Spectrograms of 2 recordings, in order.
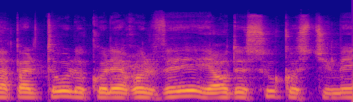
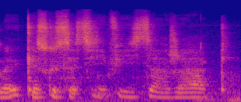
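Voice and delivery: very soft, as if half mad; hushed distraught mother; low, frantic murmur; 8 dB quieter than usual. A narrator's reading. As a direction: say it under your breath, despairing. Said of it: "disant tout bas comme une folle".

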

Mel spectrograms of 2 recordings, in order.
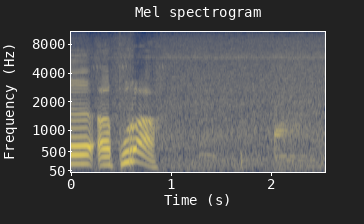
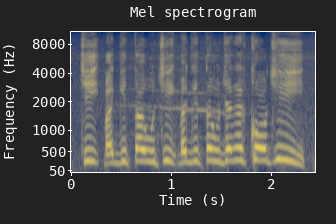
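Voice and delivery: urgent plea; 8 semitones higher than usual. Real, not acted. Urgent plea during scare.

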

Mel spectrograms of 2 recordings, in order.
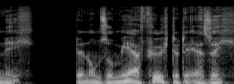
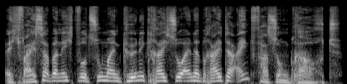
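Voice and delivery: put-on raised, higher young king; king appointing his friend the frog chamberlain, higher voice; young king's voice; 12 semitones higher than usual. A narrator's reading. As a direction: play the young king granting an honour. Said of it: "sagte der König".

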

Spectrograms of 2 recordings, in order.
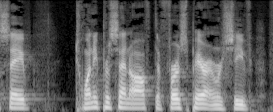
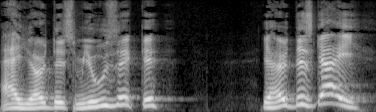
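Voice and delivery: high, drawn-out goofy caricature of a friend; music buddy impression; 7 semitones higher than usual. Comic imitating music-obsessed buddy to the listeners, goofy high voice. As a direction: exaggerate his eager, higher-pitched voice. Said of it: "That's how he sounds in my head".

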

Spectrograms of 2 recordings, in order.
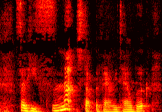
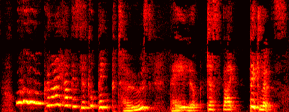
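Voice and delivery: squeaky little wolf; 14 semitones higher, 4 dB louder than usual. A narrator's reading. Eager little wolf speaking.

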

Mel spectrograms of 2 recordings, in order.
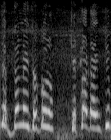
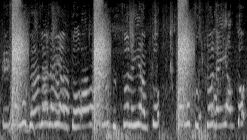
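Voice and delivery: louder furious denial, over and over; angry shouting; 3 semitones higher, 3 dB louder than usual. Acted. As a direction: hammer the same denial louder each time. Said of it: "આવે દાદા ... ગુસ્સો આવે તમને". (ગુસ્સામાં મોટેથી વારંવાર ઇનકાર)

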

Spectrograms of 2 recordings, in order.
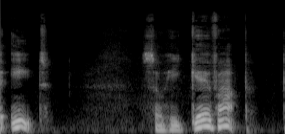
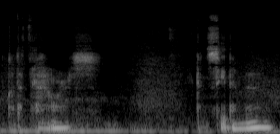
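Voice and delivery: whisper; 3 semitones higher, 10 dB quieter, much faster than usual. Real, not acted. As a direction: whisper it gently over the book.

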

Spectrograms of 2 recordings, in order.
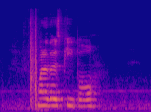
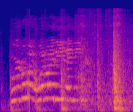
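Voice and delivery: high, eager rush for the food; bursting with excitement to dig in; way up in pitch, too eager to eat; excited; 10 semitones higher than usual. Real, not acted. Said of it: "A little excited".

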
